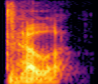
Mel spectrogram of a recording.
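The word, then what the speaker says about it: Tella: Ethan Ampadu took out Nathan Teller. I don't know how you pronounce his name. – Teller, young Saints player.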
